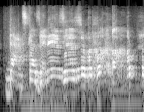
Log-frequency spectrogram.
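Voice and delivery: deep, loud, slowed mock accusation; drunken blaming. Drunk girlfriend blaming boyfriend, deep loud drawl. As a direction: lay the blame on thick, slow and low.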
